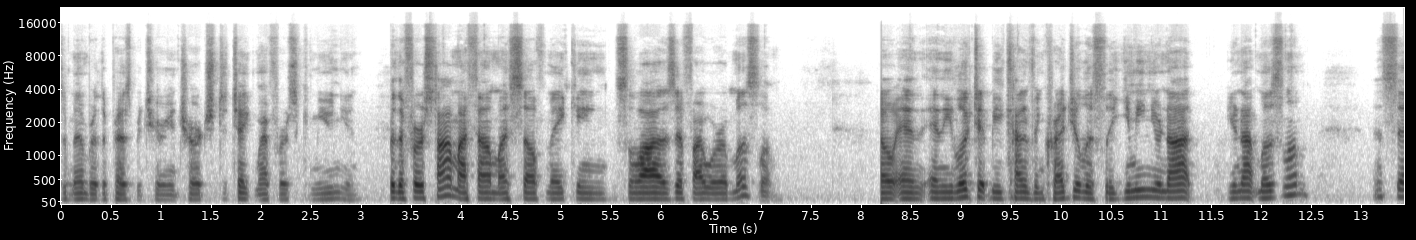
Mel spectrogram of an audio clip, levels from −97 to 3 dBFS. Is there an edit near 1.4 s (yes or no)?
no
